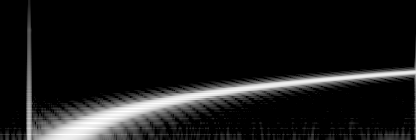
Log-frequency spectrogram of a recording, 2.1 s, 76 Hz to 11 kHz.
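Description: A computer-generated linear chirp: a pure sine tone that starts with a click and rises smoothly and steadily in pitch from a low hum to about 880 Hz, its frequency climbing at an even rate over two seconds.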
